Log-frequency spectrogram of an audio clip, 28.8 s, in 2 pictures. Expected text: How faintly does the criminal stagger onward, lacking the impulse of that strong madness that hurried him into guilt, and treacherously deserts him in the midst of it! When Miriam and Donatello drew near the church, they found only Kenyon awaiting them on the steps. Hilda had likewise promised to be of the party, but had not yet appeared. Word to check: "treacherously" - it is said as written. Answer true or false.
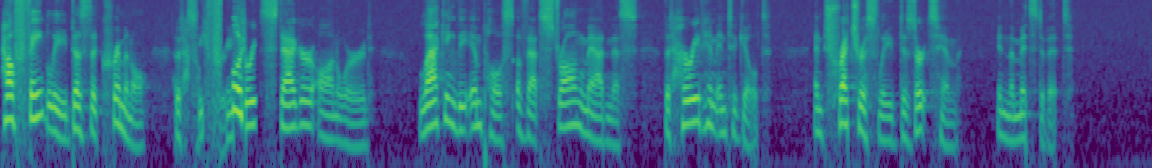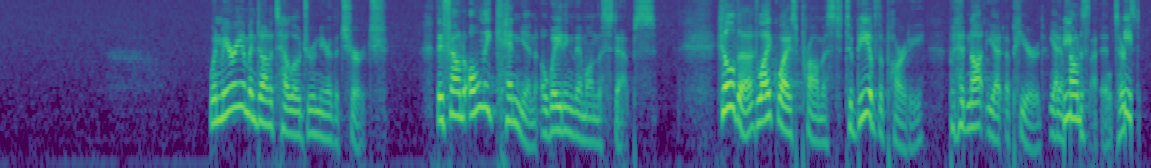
true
